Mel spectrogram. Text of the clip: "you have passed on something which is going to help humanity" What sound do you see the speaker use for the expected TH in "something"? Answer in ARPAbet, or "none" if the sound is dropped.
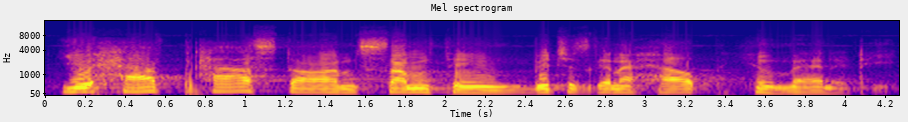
TH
